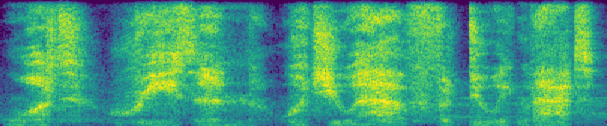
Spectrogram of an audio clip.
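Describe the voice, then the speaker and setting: An actor playing a grim, fatalistic armored warrior in a video game, speaking in solemn, cryptic declarations. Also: male voice, medium pitch, huge pitch swings, slow pace, full character voice. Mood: guarded. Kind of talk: dramatic video game voice acting. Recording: echoey voice over background music. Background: music.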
